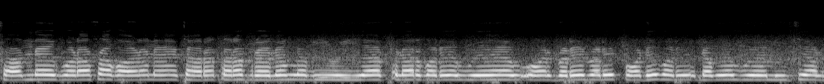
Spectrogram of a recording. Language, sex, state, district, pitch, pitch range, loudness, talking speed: Hindi, female, Bihar, Muzaffarpur, 215 Hz, 210-220 Hz, -10 LUFS, 180 wpm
